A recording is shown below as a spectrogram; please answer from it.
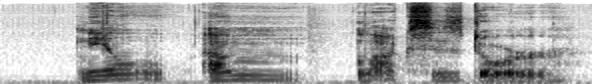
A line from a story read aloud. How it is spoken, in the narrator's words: he muttered, his voice growing quieter with every syllable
